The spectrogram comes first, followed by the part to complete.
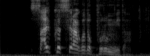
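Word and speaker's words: σάρξ: 도 이 처럼 옆 으로 기울어진 형태 로 발음 됩니다 . * 사르크스 *.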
